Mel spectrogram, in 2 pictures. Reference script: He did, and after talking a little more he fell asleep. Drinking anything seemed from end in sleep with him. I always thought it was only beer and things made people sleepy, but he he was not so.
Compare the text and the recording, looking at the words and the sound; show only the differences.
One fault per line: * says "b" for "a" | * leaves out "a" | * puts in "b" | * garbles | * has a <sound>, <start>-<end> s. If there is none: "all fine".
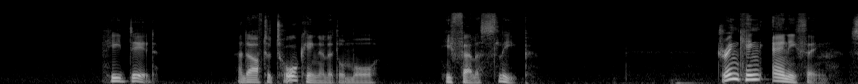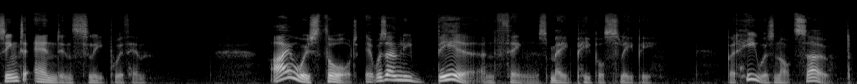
* says "to" for "from"
* leaves out "he"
